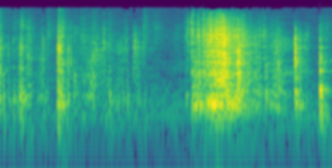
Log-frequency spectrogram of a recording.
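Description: Plastic and metal kitchen utensils knocked about in a wooden drawer as a hand rummages through them: scattered clicks and knocks, with a louder rattling scrape of under a second about two and a half seconds in.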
